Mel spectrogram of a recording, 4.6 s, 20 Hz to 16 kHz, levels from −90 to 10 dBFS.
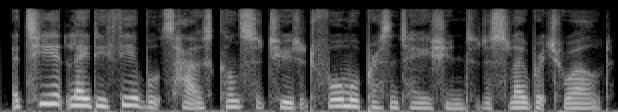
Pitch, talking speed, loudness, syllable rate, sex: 190 Hz, 170 wpm, -20 LUFS, 5.6 syllables/s, female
